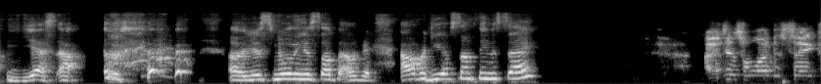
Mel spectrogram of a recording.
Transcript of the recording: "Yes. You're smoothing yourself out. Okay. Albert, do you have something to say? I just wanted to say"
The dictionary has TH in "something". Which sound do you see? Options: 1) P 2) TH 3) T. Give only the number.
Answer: 2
